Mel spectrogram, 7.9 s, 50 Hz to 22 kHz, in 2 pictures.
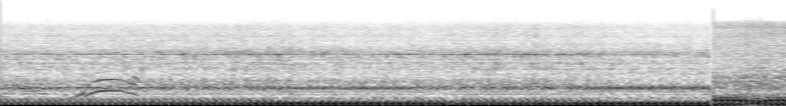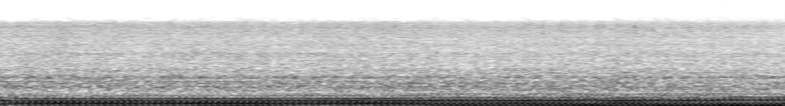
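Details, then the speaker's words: BMW M4 S55 cold start after replacing the tappet cover to cure a PCV whistle: strong, even high idle settling to a steady low rumble with no whistle or hiss. Normal cold start; a drivetrain error appeared moments later. "car actually sounded fine on cold start"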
